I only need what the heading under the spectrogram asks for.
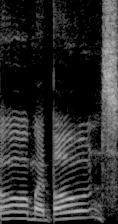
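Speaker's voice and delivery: very high, soft put-on old man voice. Describing a friend's D&D characters, acting out his old man: imitating an old man. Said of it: "or like an old man".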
